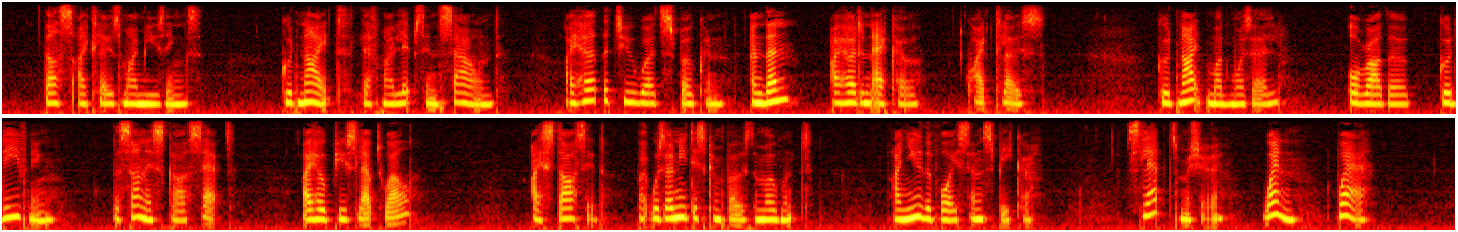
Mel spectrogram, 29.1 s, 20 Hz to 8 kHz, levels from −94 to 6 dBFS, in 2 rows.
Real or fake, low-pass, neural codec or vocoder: real; 7.2 kHz; none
